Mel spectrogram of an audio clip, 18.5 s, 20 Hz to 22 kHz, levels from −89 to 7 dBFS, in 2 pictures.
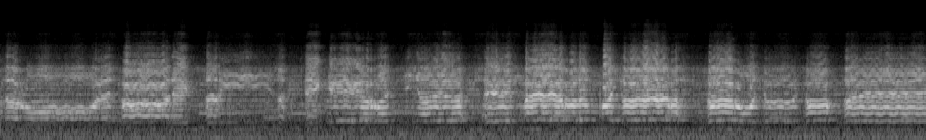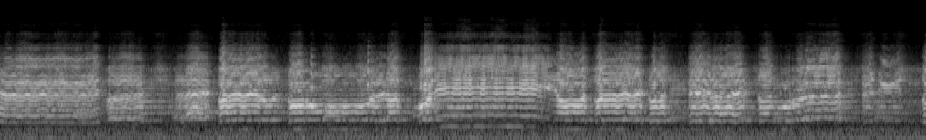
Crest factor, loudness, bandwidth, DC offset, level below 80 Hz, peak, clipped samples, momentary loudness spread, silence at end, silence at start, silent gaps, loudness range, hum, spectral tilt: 18 dB; -21 LUFS; 9.6 kHz; under 0.1%; -58 dBFS; -4 dBFS; under 0.1%; 10 LU; 0 s; 0 s; none; 5 LU; none; 0 dB/octave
